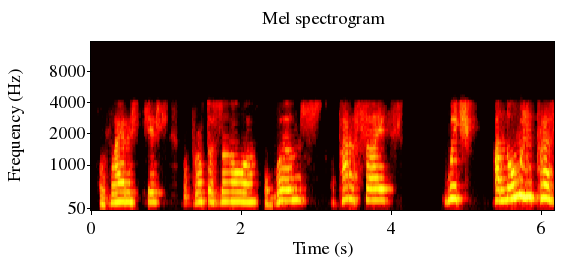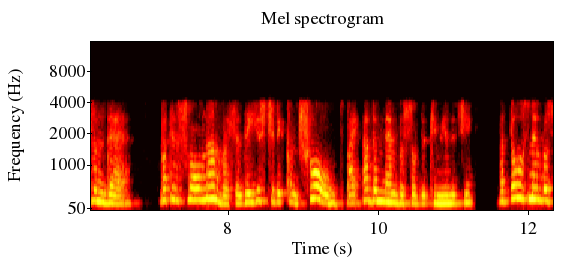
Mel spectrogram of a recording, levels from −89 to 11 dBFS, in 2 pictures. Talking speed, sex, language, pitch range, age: 155 wpm, female, English, 180-240 Hz, 50-69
